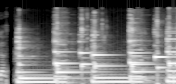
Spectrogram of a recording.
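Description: Background music begins about a quarter second in after a brief silent gap: a chiming, bell-like melody with a new note about every half second.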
